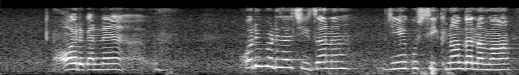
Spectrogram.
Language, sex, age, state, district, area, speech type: Dogri, female, 18-30, Jammu and Kashmir, Jammu, urban, spontaneous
